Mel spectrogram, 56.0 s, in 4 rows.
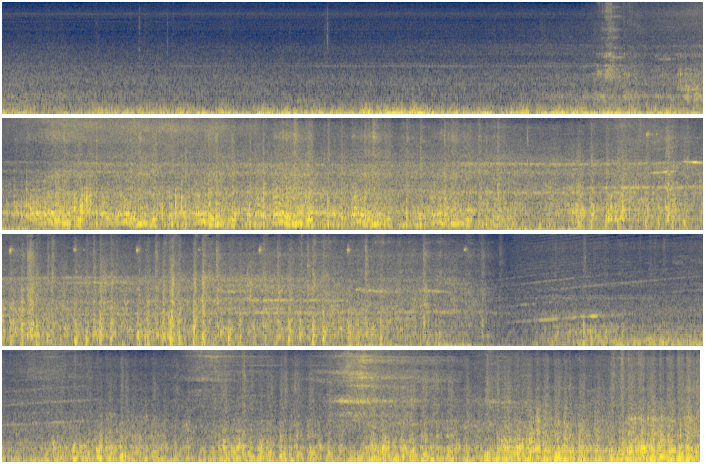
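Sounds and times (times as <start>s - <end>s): rising tones of accelerating train: 0.0s - 56.0s
train rumble: 0.0s - 56.0s
high-pitched wheel squeal: 11.8s - 16.6s, 25.9s - 29.8s, 34.9s - 37.8s, 48.4s - 52.7s.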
